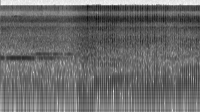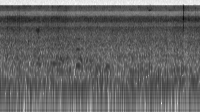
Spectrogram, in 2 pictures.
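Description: A motorcycle engine rumbles nearby.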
